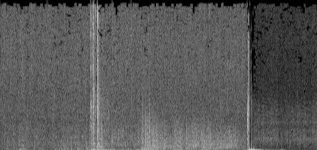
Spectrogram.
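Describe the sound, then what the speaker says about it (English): Heavy rain falls over a city while thunder cracks and rumbles, with two sharp nearby claps and a loud final boom over the steady downpour. "more than a spot of rain."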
